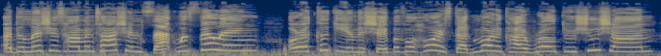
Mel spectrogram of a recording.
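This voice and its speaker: A woman's voice: extremely high pitch, moderate pace, pushed and bright, a little hiss or hum, voice pushed up. A woman voicing an emphatic, proud village baker mother from a children's storybook. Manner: emphatic, exclaiming. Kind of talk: storybook character voice.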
